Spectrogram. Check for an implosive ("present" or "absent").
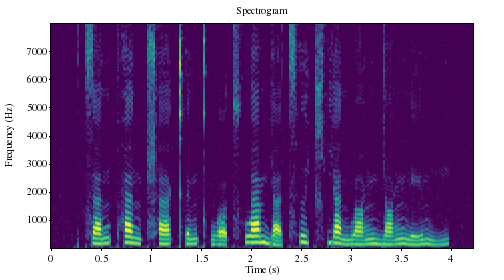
absent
